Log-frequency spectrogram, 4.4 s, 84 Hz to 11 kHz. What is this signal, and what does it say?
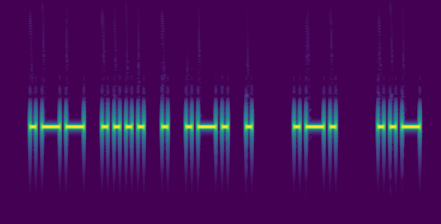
Morse code, heard as a keyed tone, about 20 wpm, 700 Hz. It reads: WHERE R U
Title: Sentences from Top 200 Words and Abbreviations 20wpm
